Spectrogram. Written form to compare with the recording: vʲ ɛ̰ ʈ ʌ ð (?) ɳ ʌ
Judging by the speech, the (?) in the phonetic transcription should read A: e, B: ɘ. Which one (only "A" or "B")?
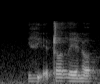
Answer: A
